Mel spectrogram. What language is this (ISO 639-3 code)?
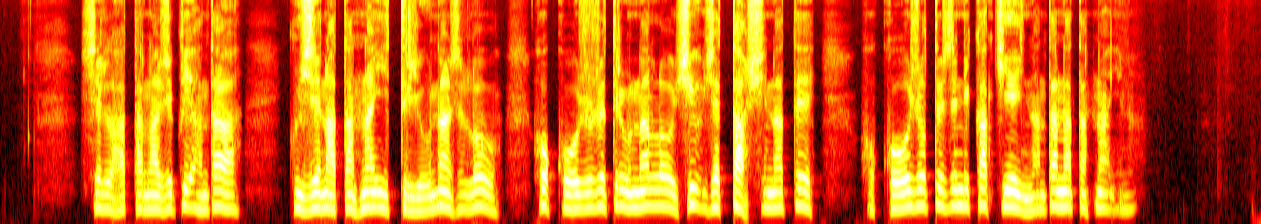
vmm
